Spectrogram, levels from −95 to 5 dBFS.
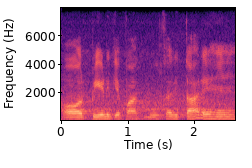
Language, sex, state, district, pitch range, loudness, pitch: Hindi, male, Rajasthan, Bikaner, 135-145 Hz, -17 LUFS, 140 Hz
